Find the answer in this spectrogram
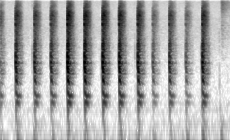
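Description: Snare drum sample in the Koala sampler, retriggered from a velocity-sensitive pad as a fast roll of about eight hits a second. The hits get steadily quieter as the velocity drops.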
